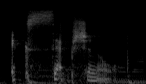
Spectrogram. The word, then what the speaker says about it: exceptional: Exceptional. Say it with me. Exceptional. Notice where the stress is there on the second syllable.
